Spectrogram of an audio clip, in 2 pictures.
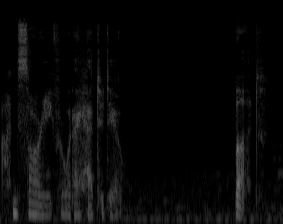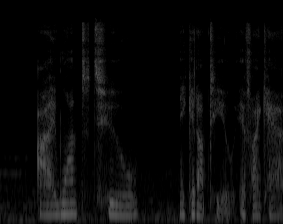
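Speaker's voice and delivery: near-whisper in very low, hushed tones. A narrator voices a woman speaking to the blind one, very low tones. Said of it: "she's saying this in like very low tones".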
